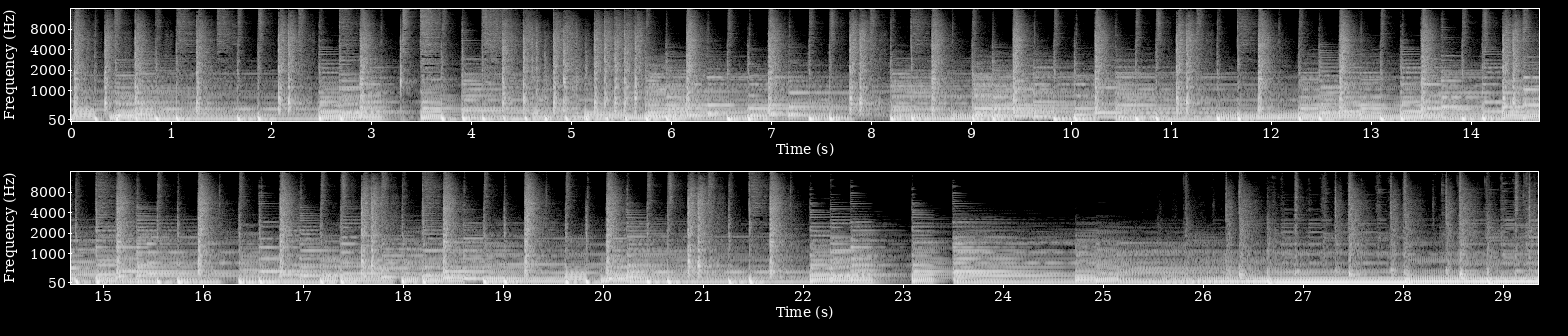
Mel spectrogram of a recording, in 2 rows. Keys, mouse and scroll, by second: 7.3-8.6 typing, 11.6-12.8 typing, 18.3 0.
